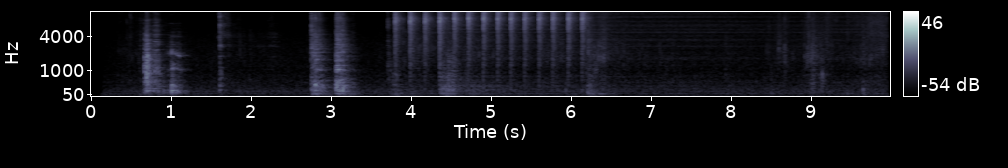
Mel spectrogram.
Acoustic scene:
kitchen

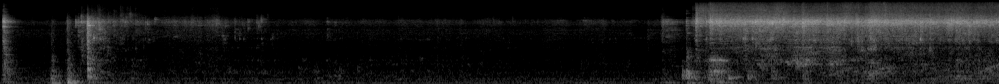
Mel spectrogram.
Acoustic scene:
kitchen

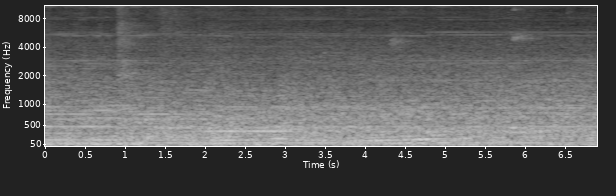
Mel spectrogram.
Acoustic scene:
subway station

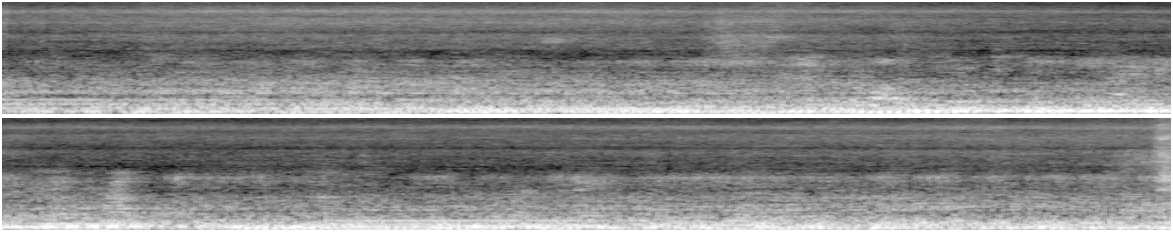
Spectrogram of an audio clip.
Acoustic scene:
bus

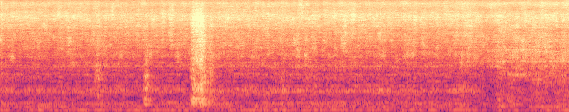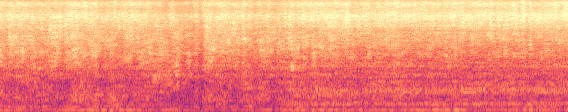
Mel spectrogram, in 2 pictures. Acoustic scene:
kitchen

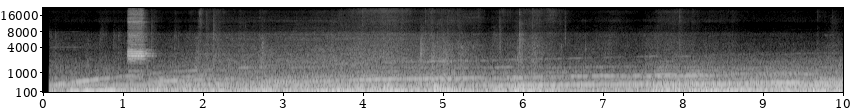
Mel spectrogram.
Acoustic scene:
bus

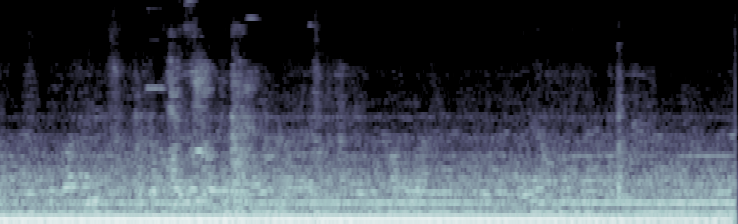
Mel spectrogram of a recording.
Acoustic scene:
bus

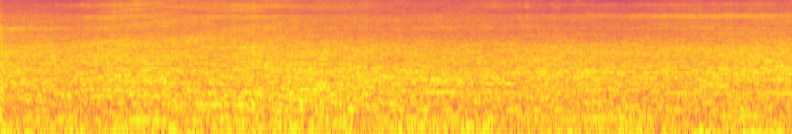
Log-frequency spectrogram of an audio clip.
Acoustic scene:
street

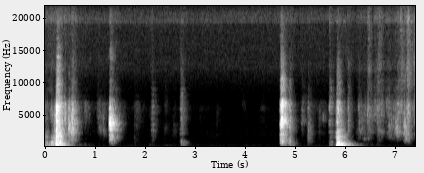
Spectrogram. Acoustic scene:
restroom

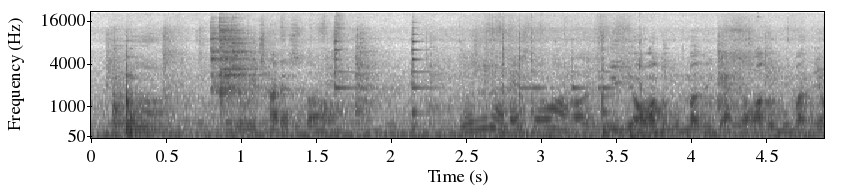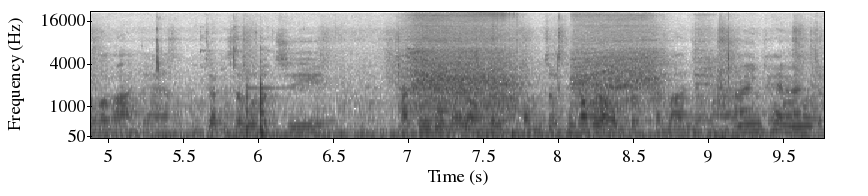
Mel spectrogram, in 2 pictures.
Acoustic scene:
restaurant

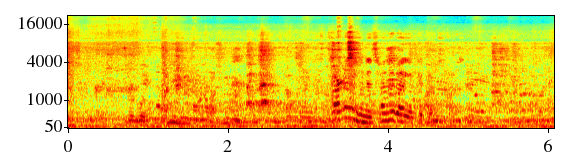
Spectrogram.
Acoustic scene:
restaurant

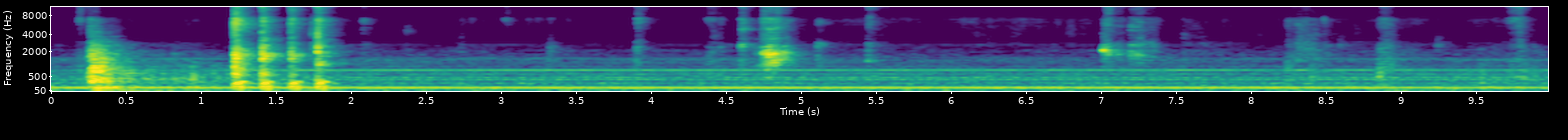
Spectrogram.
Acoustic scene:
kitchen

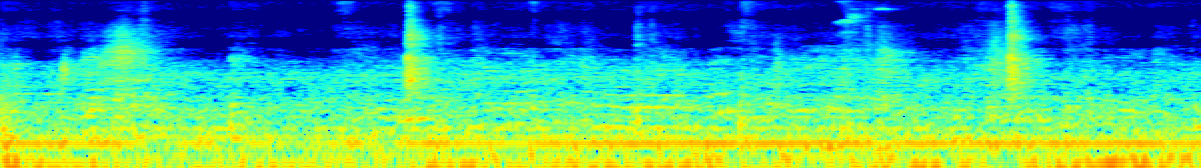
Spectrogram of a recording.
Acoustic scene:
crowded indoor space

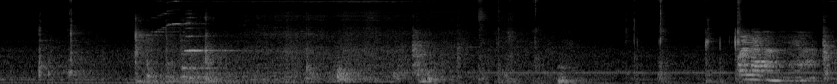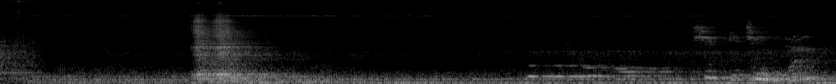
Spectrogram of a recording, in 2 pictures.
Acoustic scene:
elevator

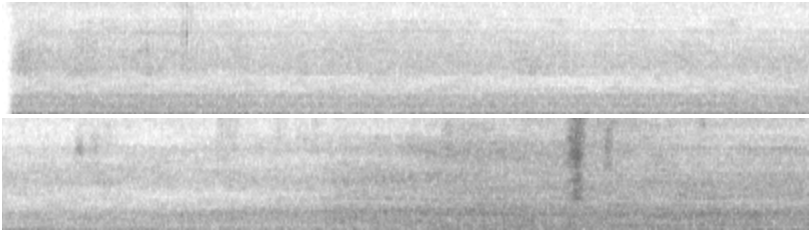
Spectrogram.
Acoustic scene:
street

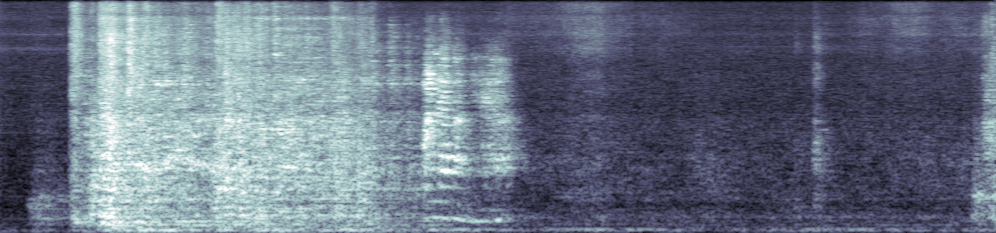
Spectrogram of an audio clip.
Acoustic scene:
elevator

